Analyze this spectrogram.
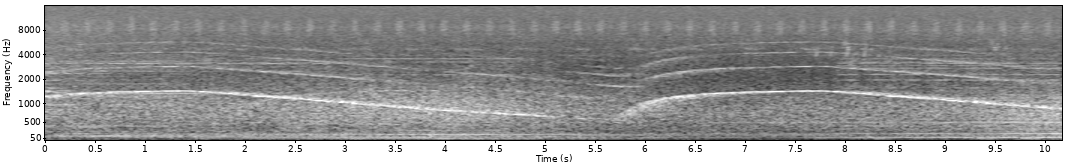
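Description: A car drives past on a road.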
